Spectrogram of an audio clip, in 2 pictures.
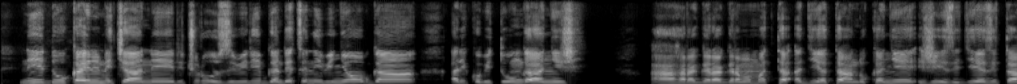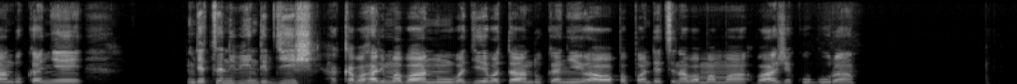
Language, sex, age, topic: Kinyarwanda, male, 25-35, finance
